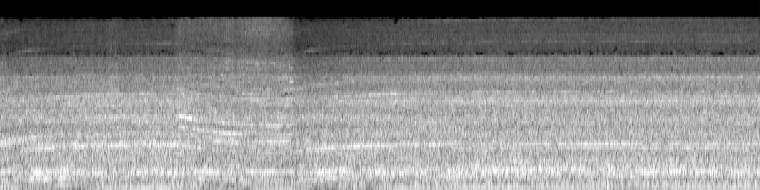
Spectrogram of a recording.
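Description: A planer motor hums steadily.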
